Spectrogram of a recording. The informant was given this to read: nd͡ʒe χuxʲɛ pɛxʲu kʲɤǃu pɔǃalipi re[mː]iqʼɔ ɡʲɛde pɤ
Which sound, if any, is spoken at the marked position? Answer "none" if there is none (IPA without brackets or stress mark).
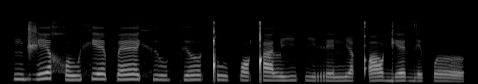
n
